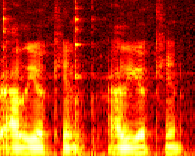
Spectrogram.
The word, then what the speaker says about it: Alekhine: I would say don't play the Alekhine's defense or Alyokhin. Try to say it correctly.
